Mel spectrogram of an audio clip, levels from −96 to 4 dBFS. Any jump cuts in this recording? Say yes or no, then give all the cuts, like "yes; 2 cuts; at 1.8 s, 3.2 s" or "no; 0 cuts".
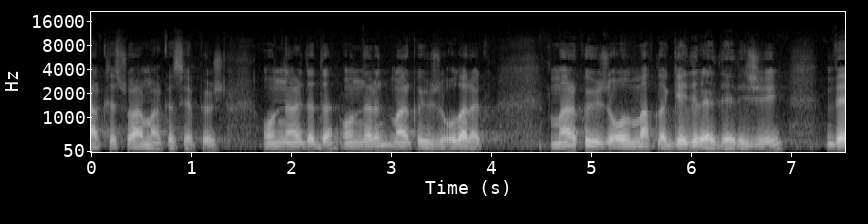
no; 0 cuts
